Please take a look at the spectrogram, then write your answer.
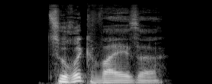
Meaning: inflection of zurückweisen: 1. first-person singular dependent present 2. first/third-person singular dependent subjunctive I
- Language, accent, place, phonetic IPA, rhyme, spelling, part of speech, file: German, Germany, Berlin, [t͡suˈʁʏkˌvaɪ̯zə], -ʏkvaɪ̯zə, zurückweise, verb, De-zurückweise.ogg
